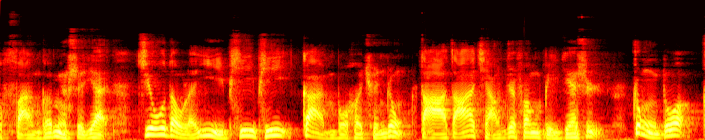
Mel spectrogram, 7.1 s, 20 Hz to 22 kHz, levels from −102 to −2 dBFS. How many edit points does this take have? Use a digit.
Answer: 2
